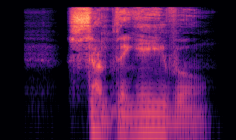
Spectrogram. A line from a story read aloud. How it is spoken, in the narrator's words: she said, and her voice was shaking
